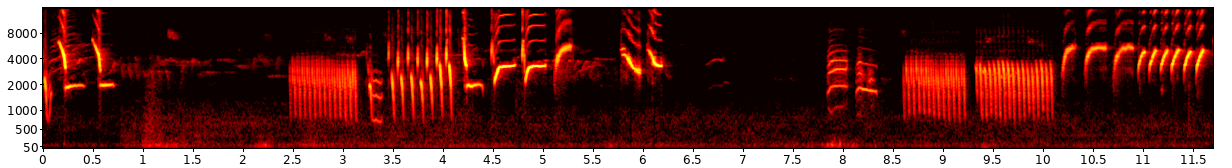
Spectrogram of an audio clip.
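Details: Crested canary singing in full form: sharp whistled upslurs and chirps, then dense buzzy rolls, rapid descending trills and repeated high notes, broken by short pauses.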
